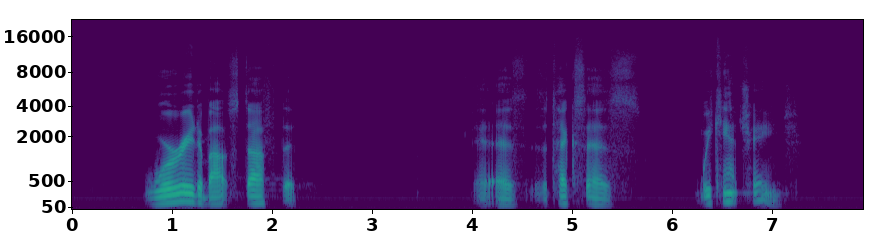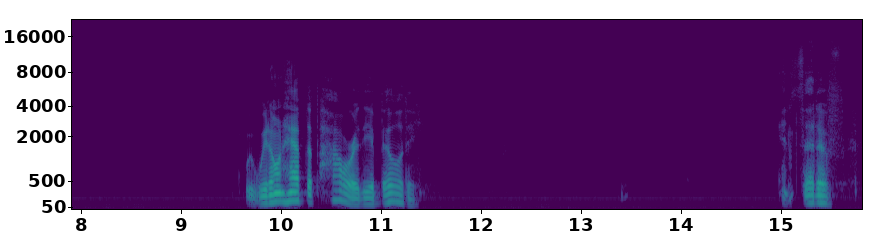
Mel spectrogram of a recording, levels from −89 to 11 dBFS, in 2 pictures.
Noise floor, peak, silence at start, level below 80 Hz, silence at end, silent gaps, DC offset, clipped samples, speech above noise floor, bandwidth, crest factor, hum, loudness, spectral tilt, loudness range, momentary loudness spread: -84 dBFS; -18 dBFS; 0.75 s; -82 dBFS; 0.3 s; none; under 0.1%; under 0.1%; 45 dB; 15.5 kHz; 24 dB; 60 Hz at -80 dBFS; -39 LUFS; -7 dB/octave; 12 LU; 19 LU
